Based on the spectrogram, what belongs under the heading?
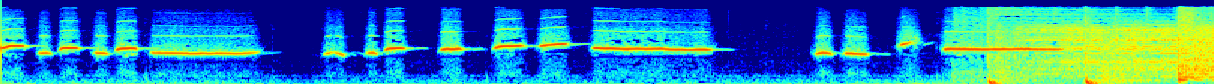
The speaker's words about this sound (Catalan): en … es va posar a xiular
